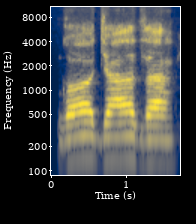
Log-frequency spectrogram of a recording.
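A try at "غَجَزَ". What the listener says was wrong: Gojaza. Rapuh yang ini ya. Goja keras. Ini rapuh. Gojaza.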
